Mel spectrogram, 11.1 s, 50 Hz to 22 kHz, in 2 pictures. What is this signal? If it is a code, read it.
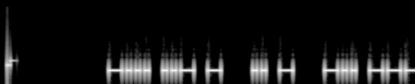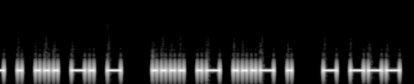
Morse code, heard as a keyed tone, about 21 wpm, 700 Hz. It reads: BUT IT DOESNT HAVE TO
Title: Sets of 8 Words - 20wpm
